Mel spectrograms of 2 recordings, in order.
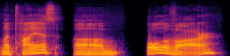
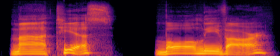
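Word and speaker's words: Matías Bolívar: of Interest official principal Matthias of Bolivar or pronounced properly May Matias Bolivar principal officer in charge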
